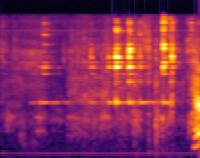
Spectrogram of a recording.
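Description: Small bell jingling lightly: a few soft clinks and one ringing note held for over a second.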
